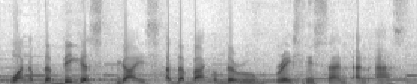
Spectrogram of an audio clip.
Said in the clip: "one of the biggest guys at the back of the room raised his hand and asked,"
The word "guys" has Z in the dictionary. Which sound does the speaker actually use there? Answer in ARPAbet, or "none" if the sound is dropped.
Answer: S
